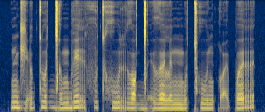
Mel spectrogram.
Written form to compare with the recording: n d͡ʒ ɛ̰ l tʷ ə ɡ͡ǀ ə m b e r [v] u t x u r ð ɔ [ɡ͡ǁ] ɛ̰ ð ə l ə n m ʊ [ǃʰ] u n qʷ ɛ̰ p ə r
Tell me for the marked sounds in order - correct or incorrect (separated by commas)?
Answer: incorrect, incorrect, incorrect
